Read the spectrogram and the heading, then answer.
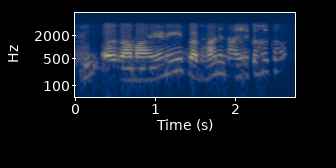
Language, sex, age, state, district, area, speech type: Sanskrit, male, 18-30, Delhi, East Delhi, urban, conversation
